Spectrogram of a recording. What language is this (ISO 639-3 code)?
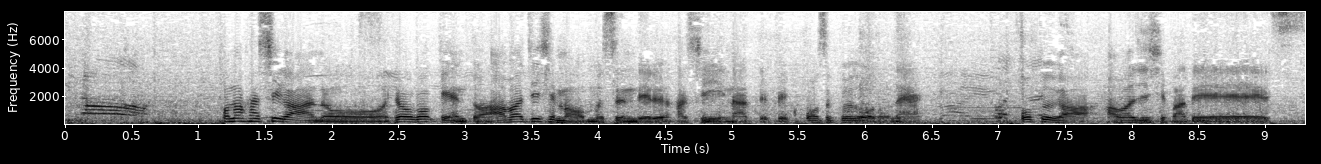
jpn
